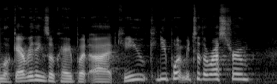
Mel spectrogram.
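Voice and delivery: discreet, leaning-in half-whisper. Retelling a scene where a character leans over to the queen: imitating a half-whisper. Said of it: "leans over and whispers to the queen".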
